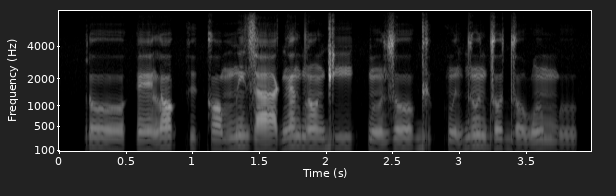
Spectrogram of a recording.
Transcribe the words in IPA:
ɾ o˦˨ | ɛ̃˨ l ɔ˦ k ɨ˨ k ɔ˨ m ĩ˦ z aː˨ ɡ ã˦ d ɔ̃˧ ɡ iː˧ k͡p ũ˨ z oː˦ ɡ ɨ˧ kʷ ĩ˨ d ũ˦ d o˧ d o˨ w ũ˦ m u˨

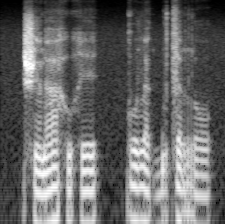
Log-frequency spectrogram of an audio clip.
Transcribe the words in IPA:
ʃ ã˨ ɾ aː˦ h u˨ h e˦ | k o˦ l a˨ ɡ͡b ʊ˦ t͡s a˦ r ɔ˨

